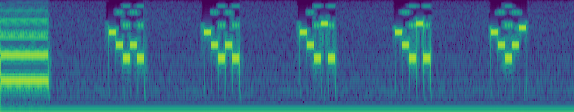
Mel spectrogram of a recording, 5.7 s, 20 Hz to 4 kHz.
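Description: Five-tone selective call (ZVEI), heard as quick runs of five tones, tones of about 70 ms. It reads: 85252 85252 85202 85202 85259
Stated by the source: ZVEI five-tone call 85855, received by SDR.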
